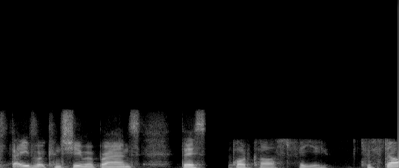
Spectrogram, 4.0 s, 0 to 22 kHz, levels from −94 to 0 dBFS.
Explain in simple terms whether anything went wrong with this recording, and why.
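Two things go wrong, and they happen back to back. First there's a handover gap from 2.04 to 2.30 s. The call gets passed from one network to another, and for about a quarter of a second, 260 ms, nothing comes through. The voice fades out almost instantly and you get dead silence until the new connection picks up. Whatever was said in that stretch is simply gone.

Right after that, from 2.30 s to the end, you get a fallback to narrowband. Before the switch the call was running on HD Voice, the wideband codec, and it sounds clear. After the handover the phone drops to the older narrowband codec, so everything above 4 kHz is cut off. That's why the voice suddenly sounds duller and flatter, and a bit rougher, for the rest of the clip.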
